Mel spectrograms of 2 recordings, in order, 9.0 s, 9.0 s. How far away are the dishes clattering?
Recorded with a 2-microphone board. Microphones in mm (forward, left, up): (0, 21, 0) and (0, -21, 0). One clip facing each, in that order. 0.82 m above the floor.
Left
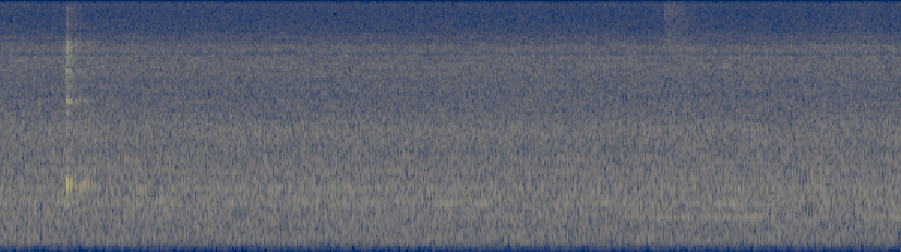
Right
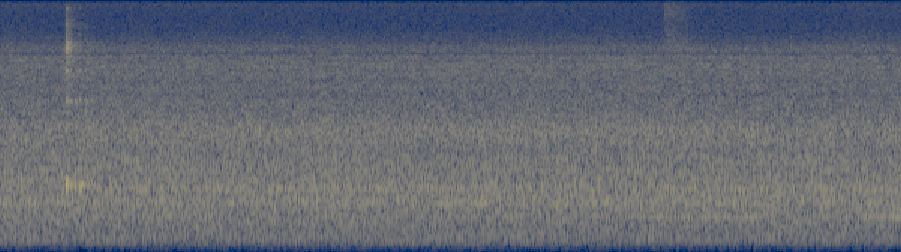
About 3 m.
